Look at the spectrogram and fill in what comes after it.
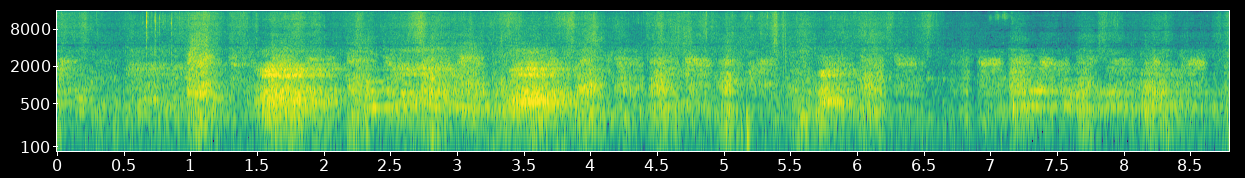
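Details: Sarplaninac guard dog on a livestock farm, confronting a badger that intruded at night: harsh, noisy barks and yelps come at irregular intervals over a rough, broadband scuffling background.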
